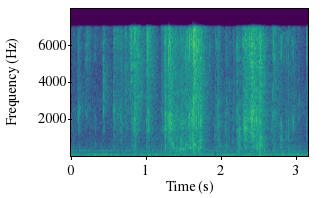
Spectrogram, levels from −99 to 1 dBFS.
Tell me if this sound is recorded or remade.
recorded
